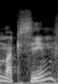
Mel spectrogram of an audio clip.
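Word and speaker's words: Màxim: Carlas Mesa, nuestro compañero y amigo, y, Carlas Mesa de Radio Nacional, me está escribiendo y dice: pronuncia bien Maxim, que siempre lo dices mal. Lo he dicho bien, ¿no? Maxim. Sí, Maxim.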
